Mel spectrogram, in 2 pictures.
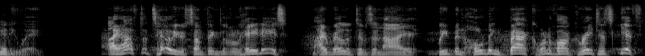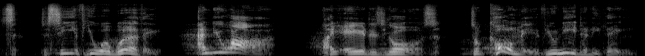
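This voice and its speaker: An actor playing a boastful, jovial but quick-tempered sea god uncle in a video game, with a pompous, hearty, theatrical delivery. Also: male voice, a little high, a bit bright. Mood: hearty, encouraging.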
